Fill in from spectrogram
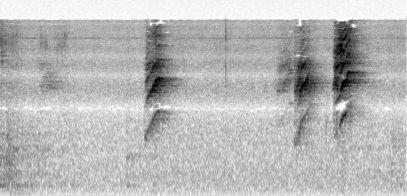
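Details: Female double-collared seedeater in a breeder's collection, nearly ready to breed and calling insistently: three short, bright upswept chirps, the last two close together, over a faint steady background hiss.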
